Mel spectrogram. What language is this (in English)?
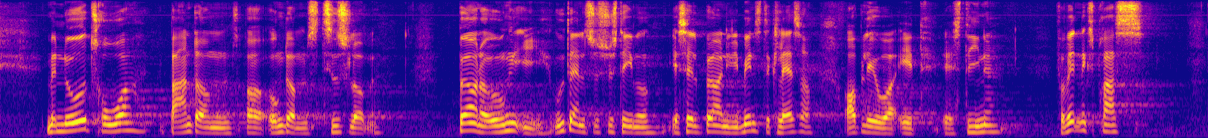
Danish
